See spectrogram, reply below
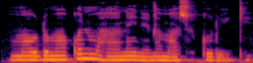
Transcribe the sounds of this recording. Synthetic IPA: maudɔmakwanimaɦanainɛnamasu̥kuɾḭɡi

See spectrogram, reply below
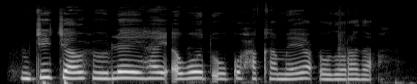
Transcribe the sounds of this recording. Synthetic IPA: nt͡ʃɪt͡ʃɐwʊħuːlɛːjɐɦɛjʔɐwɔːd̪uːkʰʊħɑkʰɐmɛːjɔʕʊðʊɾɐðɐ

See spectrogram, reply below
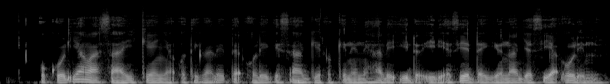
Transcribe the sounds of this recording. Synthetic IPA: okoɾḭawasaikɛɲa̰ʔot̪iɣaɾʔetɛ̰ʔoɾeɣesaɡeɾɔkenɛnɛɦaɾeʔidɔ̰ʔiɾḭasjɛdaɣiɔnaɟasiaʔoɾemi

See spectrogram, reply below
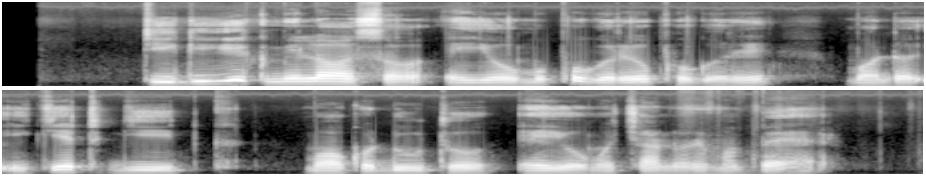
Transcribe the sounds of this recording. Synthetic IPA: tiɡiɡikmɪlɔsɔejomopʰoɡoɾeopʰoɡoɾe | mɔndɔʔiketɡik | mɔkɔdutʰoejomot͡ʃanoɾemabɛr

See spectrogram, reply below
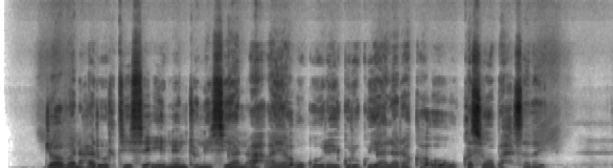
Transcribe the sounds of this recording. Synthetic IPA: d͡ʒɔvɐnʕɑɾuːrt̪ʰiːsɐʔiːnɪnt̪ʰʊnɪsɪjanɐhɐjaːʔʊɡuːɾɛjɡʊɾɪkʰʊjaːlɐɾɐqʰɐʔɔːuːkʰɐsɔːbɑħsɐðɛj

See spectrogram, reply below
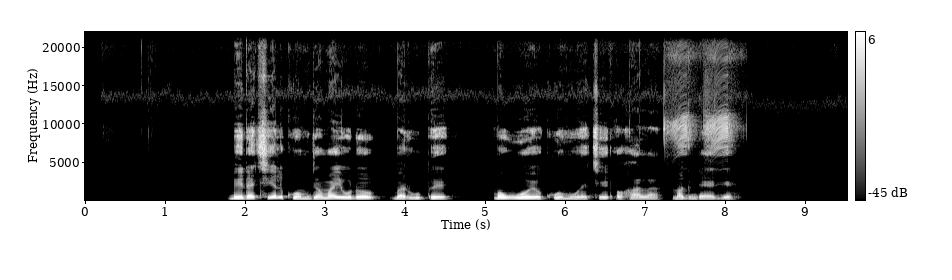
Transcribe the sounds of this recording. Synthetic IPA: beɗat͡ʃiɛlkwomd͡ʒɔmajʊɗɔ | baɾupe | mawojɔkwomwet͡ʃeʔɔhalamaɡndɛɡɛ

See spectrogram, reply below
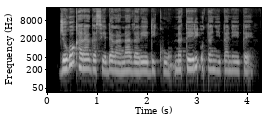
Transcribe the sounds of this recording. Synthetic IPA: d͡ʒoɣɔkaɾaɡasiɛdaɣanaðaɾedikʰunateɾiʔotaɲitaneːtɛ

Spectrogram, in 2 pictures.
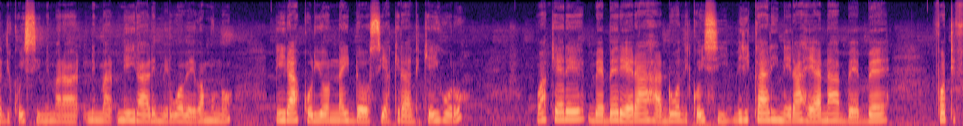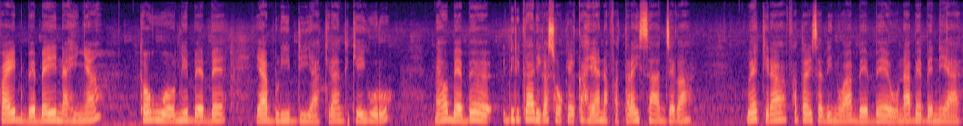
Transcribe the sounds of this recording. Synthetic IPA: ðikoisinemaɾamaneiɾaɾemeɾwɔβɛɣamonɔ | neiɾakoɾiɔnaidɔsiakeɾaðikeiɣoɾo | wakɛɾebɛbɛɾeɛɾaɦadoɔðikoisiðiɾikaɾineɾaɦɛanabɛbɛ | fɔtifaidbɛbɛenaɦiɲa | tɔɣuɔnebɛbɛjabuɾidijakeɾaðikeiɣoɾo | najɔbɛbɛðiɾikaɾiɣasɔkɛkaɦɛanafataɾaisad͡ʒɛɣa | wɛkeɾafataɾaisaðinewabɛbɛonabɛbɛneja

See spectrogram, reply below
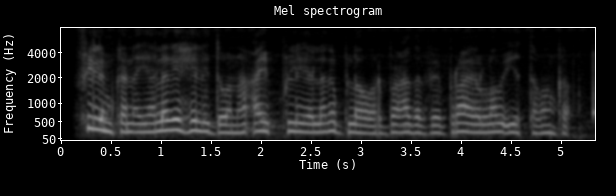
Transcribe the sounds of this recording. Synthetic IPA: fɪlɪmkʰɐnɐjaːlɐɣɐɦɛlɪd̪ɔːnaːʔɐjpʰlɛjɐlɐɣɐbɪlaːwʊɑrbɑʕɑðɐfɛbrajɔlɐβɐijɐt̪ʰɔβɐŋkʰɐ

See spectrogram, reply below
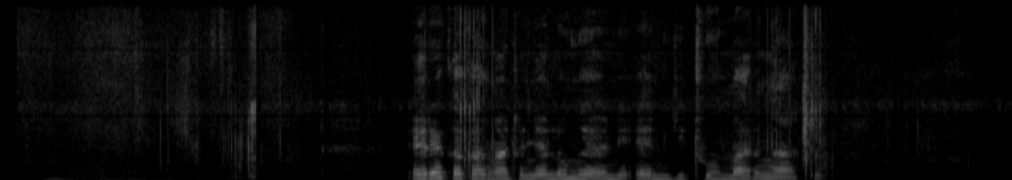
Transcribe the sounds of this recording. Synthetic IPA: ɛɾɛkakaŋatɔɲaloŋejonɪʔɛnɡitwomarŋatʰɔ̰

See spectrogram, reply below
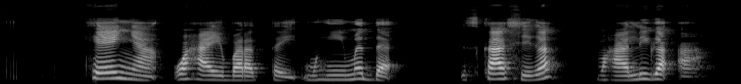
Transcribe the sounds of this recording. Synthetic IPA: kʰɛɲa | wɑħɑjbɐɾɐt̪ʰɛjmʊɦiːmɐd̪ɐ | ɪskʰaːʃɪɣɐ | mʊħalɪɣɐʔɐh

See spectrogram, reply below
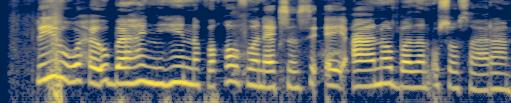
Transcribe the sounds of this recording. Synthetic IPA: riːʊwɑħɑjʊbaːɦɐnjɪɦiːnːɐfɑqɔfwɐnaːɡsɐnsɪʔɛjʕɑːnɔːbɐðɐnʔʊ̰sɔːsaːɾaːn

